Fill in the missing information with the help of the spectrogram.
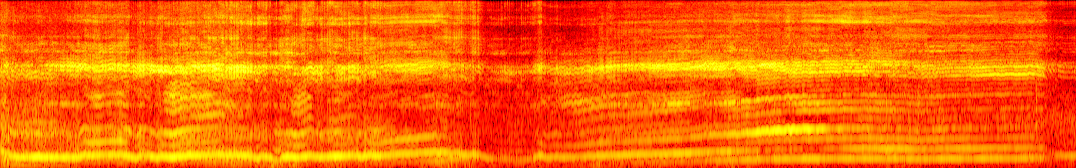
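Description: Nitro RC truck's small two-stroke glow engine running at high revs, its pitch rising and falling as the throttle is worked. Past halfway it becomes a steadier note that climbs slowly.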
